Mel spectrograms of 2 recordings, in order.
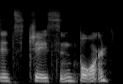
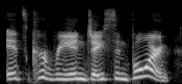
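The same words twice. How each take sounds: First: Resigned aside. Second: Louder, raised claim on "Korean Jason Bourne"; emphatic verdict on the drama; emphatic declaration. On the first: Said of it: "Jesus Christ". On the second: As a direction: announce it proudly. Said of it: "You know what?". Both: Real, not acted.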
